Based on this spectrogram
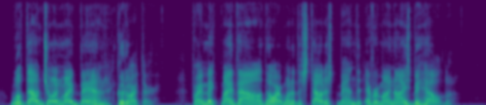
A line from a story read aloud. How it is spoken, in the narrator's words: At this Robin laughed again, and turning to the tanner, he said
